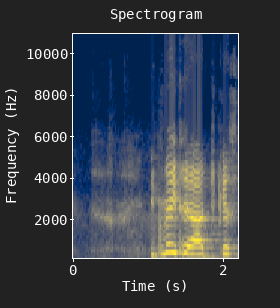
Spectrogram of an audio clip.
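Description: A young boy talks cheerfully, close by.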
